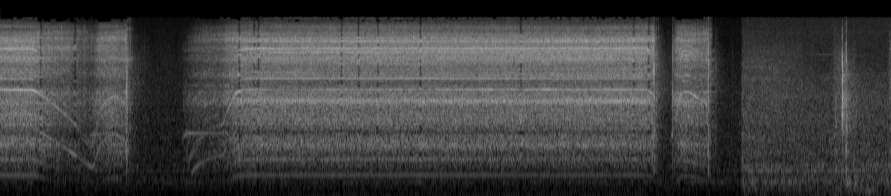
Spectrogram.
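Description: Power drill boring a hole into a tray of frozen cooked ground beef. The motor whines up in pitch as it spins up and drops as it stops. It gives a short run, two brief blips, then a steady run of about four seconds that winds down, and one last short burst.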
